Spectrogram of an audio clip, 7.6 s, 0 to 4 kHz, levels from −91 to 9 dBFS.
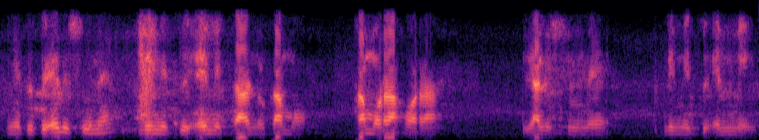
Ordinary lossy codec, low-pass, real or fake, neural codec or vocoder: none; 3.6 kHz; real; none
